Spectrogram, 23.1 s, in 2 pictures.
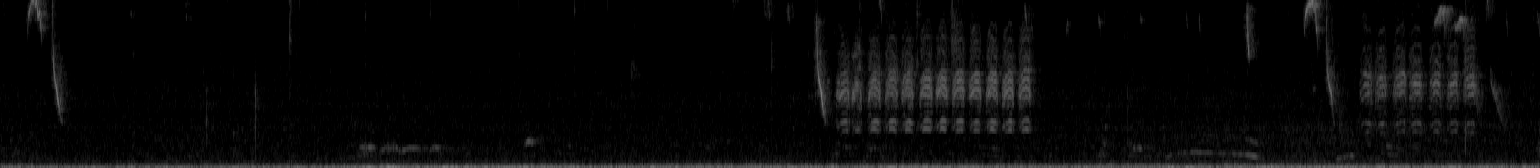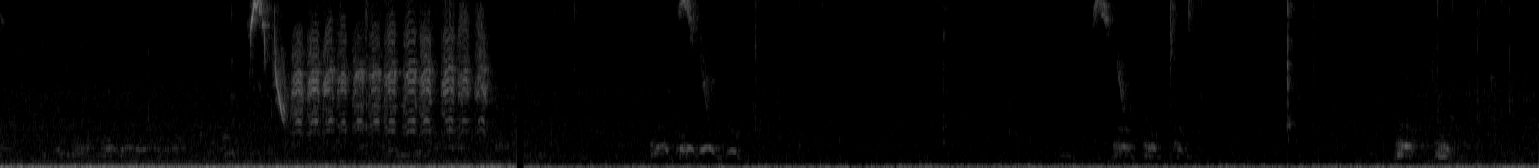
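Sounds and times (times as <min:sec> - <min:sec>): songbird trilling: 0:06.1 - 0:07.8, 0:09.3 - 0:11.3, 0:13.4 - 0:15.2.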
